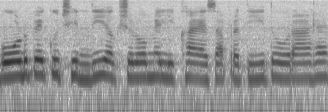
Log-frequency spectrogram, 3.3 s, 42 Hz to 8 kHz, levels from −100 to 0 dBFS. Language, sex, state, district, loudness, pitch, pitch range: Hindi, female, Uttar Pradesh, Budaun, -33 LUFS, 215 Hz, 210-230 Hz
